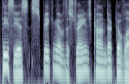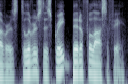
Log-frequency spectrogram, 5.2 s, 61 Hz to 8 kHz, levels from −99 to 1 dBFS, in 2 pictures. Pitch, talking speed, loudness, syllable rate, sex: 115 Hz, 165 wpm, -20 LUFS, 4.8 syllables/s, male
